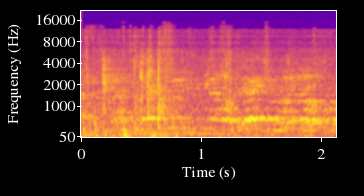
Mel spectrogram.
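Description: Faint footsteps of a group of people walking together on pavement, with murmuring voices in the background.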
